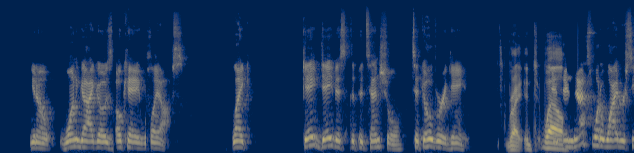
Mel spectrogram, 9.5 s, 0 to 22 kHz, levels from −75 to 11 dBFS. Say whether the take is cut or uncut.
cut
